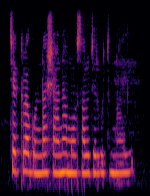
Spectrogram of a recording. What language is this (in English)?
Telugu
